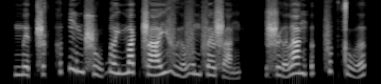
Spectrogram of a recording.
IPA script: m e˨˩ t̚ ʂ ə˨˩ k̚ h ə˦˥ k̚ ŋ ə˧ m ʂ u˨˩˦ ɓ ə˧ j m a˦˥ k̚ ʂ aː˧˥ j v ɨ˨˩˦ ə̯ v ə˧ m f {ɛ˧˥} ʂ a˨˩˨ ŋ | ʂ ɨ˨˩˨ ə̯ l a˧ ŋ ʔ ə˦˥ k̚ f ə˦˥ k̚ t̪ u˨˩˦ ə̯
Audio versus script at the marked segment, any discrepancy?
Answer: yes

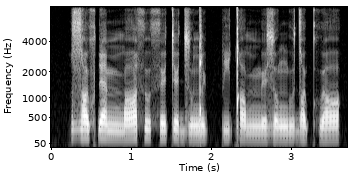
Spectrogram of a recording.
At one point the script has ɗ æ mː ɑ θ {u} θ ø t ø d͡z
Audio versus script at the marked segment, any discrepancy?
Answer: no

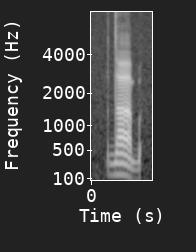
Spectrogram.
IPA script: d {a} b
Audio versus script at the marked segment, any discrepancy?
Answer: no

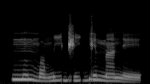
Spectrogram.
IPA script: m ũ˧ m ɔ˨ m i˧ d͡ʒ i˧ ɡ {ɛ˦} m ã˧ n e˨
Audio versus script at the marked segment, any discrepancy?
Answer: yes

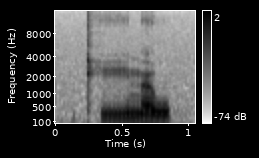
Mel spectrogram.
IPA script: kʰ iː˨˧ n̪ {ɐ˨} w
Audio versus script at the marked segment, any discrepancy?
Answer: no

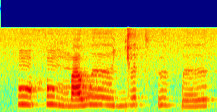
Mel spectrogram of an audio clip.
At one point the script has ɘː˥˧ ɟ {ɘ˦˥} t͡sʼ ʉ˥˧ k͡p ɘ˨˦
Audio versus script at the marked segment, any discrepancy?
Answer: no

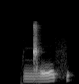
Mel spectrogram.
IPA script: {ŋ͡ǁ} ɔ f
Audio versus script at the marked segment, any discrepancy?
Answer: no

